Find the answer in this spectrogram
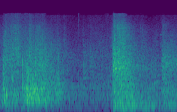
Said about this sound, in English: And then we return after those messages to Kevin getting his books knocked out of his hand by his friend Tommy.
